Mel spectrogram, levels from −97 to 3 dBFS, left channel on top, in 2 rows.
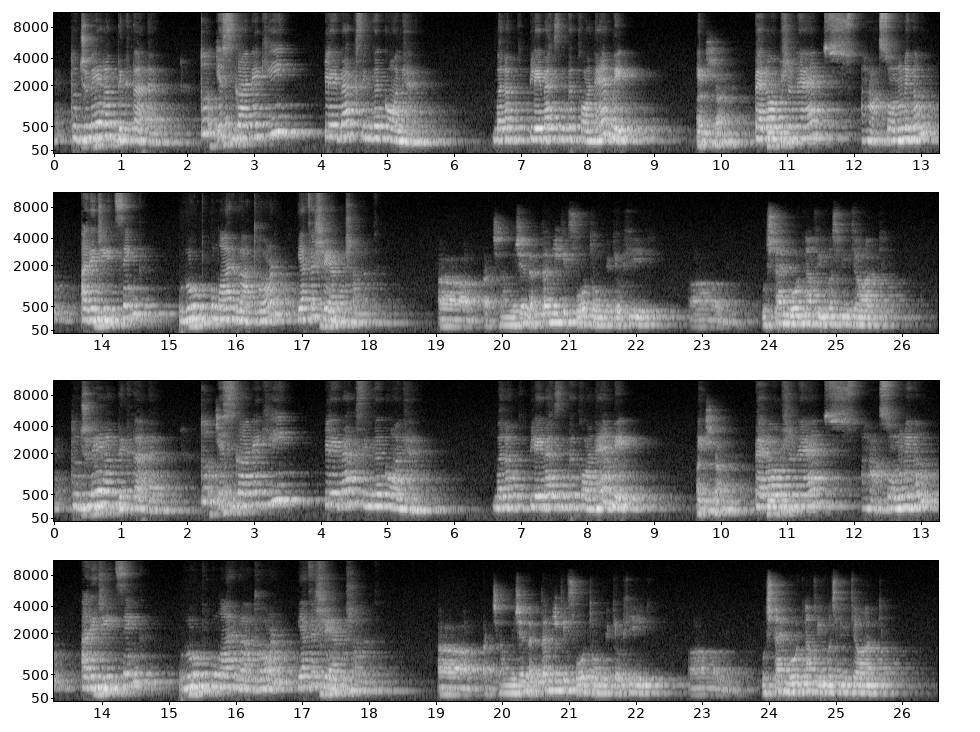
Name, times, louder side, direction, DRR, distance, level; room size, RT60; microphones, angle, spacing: voice 1, 0.3-1.7 2.2-3.5 4.1-5.6 6.6-8.5 9.6-10.0 10.5-13.2 13.7-14.7 15.1-18.1, left 1 dB, 40° left, 1 dB, 0.4 m, -19 dB
voice 2, 9.6-10.1 10.7-11.0 13.9-14.1 15.3-15.5 17.3-17.6 19.0-22.2 22.8-23.4 23.9-25.7, left 1 dB, 35° right, -1 dB, 0.5 m, -20 dB
2.3 x 2.2 x 2.9 m, 1.2 s
head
